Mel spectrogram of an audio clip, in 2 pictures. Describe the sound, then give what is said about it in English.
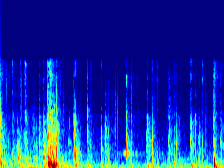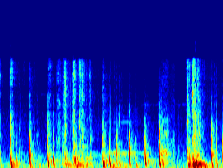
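Footsteps climb noisy stairs as many irregular thuds and knocks, steady and fairly loud throughout, with a few heavier thumps. “It's upstairs. Oh. Ooh, noisy steps. There's no use trying to keep quiet.”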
